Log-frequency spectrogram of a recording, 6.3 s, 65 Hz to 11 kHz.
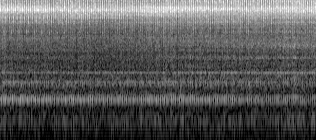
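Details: BMW N45 engine at idle: a light, fast tapping knock about three per second over the engine hum; source not identified.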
